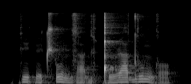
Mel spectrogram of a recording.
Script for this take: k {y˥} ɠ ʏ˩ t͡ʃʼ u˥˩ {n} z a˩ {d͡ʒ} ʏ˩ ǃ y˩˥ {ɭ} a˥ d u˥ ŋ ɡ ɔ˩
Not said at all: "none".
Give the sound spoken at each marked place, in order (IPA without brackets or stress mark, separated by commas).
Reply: y˧, n, ɡ, ɭ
